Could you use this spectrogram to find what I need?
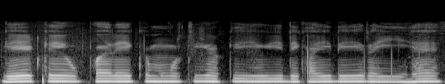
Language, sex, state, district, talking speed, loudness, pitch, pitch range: Hindi, male, Uttar Pradesh, Lalitpur, 150 wpm, -15 LUFS, 130 Hz, 130-135 Hz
